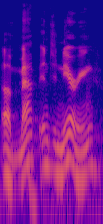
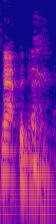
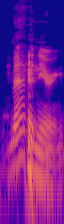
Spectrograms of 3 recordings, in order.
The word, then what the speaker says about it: Mappineering: But along that, he created something called my Mappineering. I'm pretty sure I just butchered that, didn't I? Yeah, we'll get it right. It's Mappineering. Mappineering. There we go.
